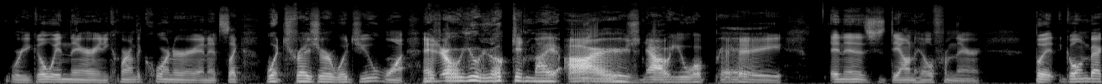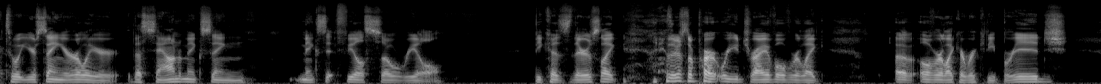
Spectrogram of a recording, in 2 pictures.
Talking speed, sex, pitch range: 190 wpm, male, 105-125 Hz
